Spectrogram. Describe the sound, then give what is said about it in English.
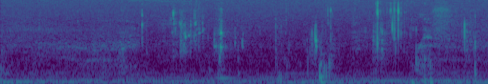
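Quiet mouth sounds of someone sipping a drink: a few soft wet clicks and slurps over about two seconds, heard alone with no talking. “A little sip of rocket fuel there.”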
